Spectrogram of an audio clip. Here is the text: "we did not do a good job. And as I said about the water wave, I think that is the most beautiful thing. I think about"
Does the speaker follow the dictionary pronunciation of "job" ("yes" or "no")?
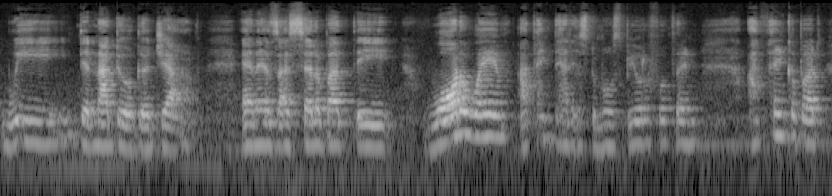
yes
